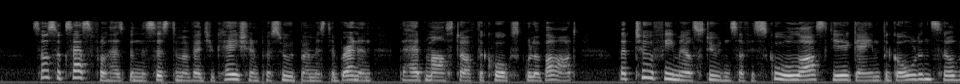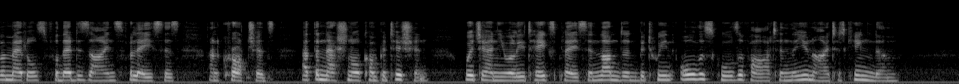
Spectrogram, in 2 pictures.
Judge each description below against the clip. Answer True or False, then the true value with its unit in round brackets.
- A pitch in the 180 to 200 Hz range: True (190 Hz)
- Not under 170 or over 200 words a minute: True (195 wpm)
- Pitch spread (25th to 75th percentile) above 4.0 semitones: False (2.9 semitones)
